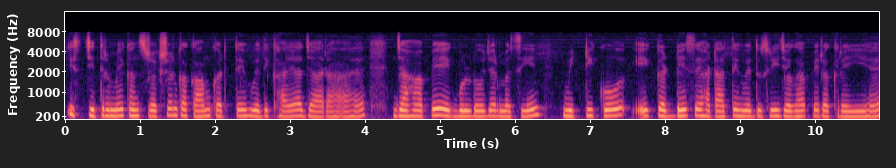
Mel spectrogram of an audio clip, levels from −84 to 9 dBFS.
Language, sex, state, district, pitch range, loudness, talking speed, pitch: Hindi, female, Jharkhand, Ranchi, 185-205 Hz, -15 LUFS, 165 wpm, 195 Hz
